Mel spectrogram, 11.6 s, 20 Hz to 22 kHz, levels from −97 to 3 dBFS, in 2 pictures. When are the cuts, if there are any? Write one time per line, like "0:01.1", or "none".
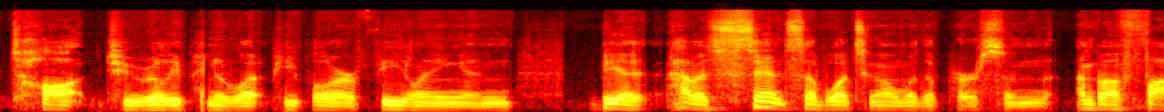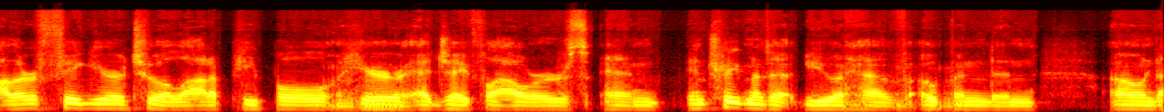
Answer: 0:01.0
0:01.3
0:04.4
0:05.5
0:09.7
0:10.1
